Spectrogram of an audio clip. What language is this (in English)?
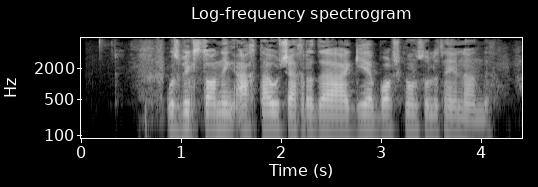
Uzbek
